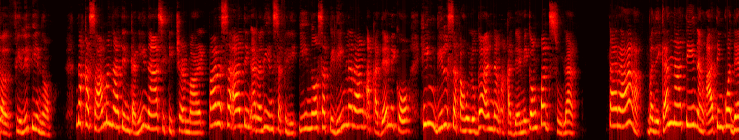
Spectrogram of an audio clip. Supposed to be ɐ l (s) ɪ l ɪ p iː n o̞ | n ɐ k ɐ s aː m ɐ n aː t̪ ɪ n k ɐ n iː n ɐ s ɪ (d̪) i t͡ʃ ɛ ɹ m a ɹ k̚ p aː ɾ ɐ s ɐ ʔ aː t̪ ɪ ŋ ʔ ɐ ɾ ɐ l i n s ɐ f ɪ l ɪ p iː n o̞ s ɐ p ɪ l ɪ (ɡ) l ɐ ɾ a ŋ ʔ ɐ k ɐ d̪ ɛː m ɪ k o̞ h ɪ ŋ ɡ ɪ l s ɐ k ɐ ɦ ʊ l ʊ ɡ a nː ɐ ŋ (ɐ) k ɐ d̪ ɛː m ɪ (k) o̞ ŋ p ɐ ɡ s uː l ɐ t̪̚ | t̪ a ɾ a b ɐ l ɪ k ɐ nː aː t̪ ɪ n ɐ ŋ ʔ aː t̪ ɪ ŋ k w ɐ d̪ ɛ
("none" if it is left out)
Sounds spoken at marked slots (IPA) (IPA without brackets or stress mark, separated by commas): f, t̪, ŋ, ɐ, k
